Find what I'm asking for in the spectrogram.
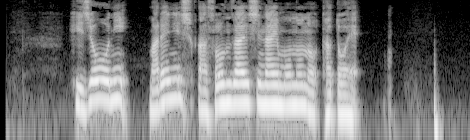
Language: Japanese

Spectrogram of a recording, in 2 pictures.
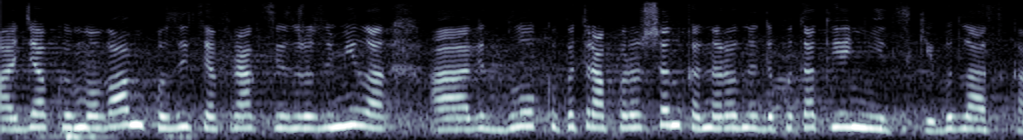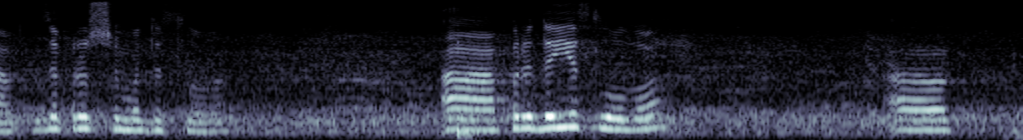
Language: Ukrainian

